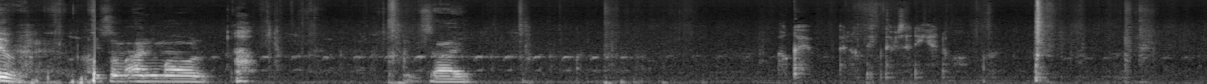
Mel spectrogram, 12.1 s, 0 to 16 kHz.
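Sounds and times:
person whispering: 7.8s - 10.0s.

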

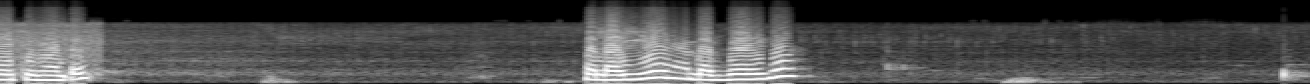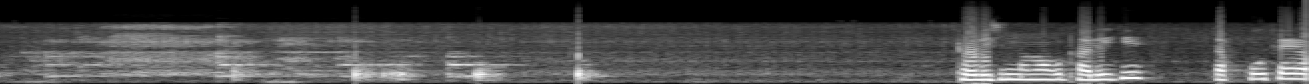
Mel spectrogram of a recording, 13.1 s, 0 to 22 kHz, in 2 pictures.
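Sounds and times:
metal ladle stirring in pot: 6.7s - 9.3s.

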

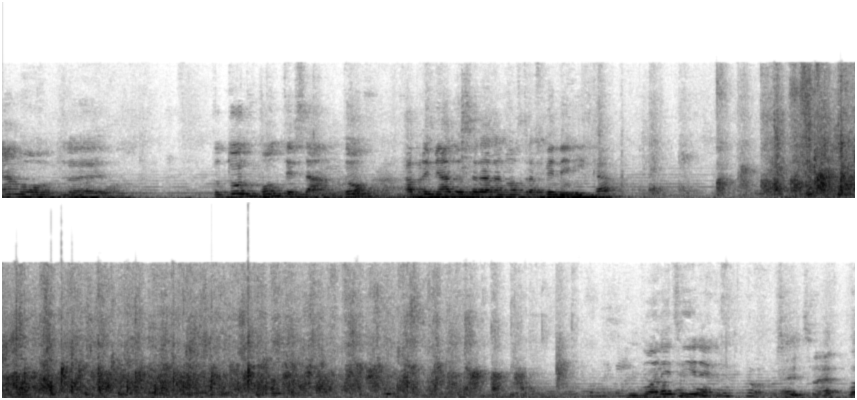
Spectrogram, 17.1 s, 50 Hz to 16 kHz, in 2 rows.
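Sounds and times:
audience applauding: 6.4s - 14.5s.

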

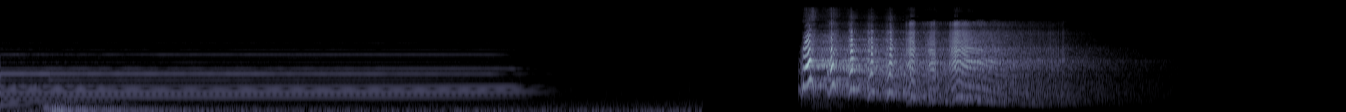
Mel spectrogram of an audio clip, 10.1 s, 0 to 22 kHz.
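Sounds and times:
high-pitched laughter: 6.0s - 8.3s.

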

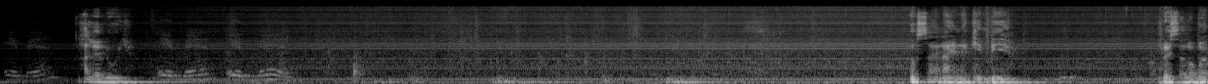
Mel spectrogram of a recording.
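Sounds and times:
low electrical mains hum: 0.0s - 12.0s.

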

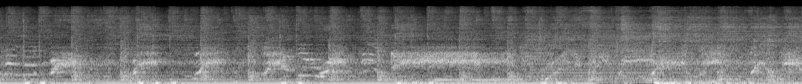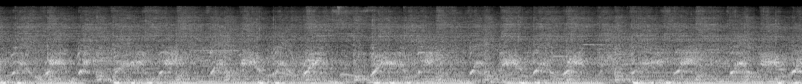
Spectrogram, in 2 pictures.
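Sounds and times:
live rock band playing: 0.0s - 16.0s
yelled vocals: 0.0s - 16.0s.

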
